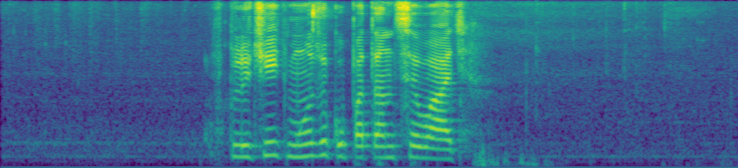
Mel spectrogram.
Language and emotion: Russian, neutral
